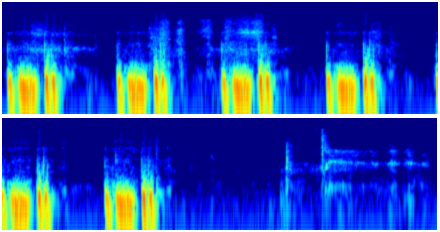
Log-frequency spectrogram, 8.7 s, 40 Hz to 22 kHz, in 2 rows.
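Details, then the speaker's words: Atrial septal defect, steady rhythm near 60/min: fixed splitting of the second heart sound with a soft systolic ejection murmur from increased flow through a normal pulmonic valve. "This finding is a nice finding of a fixed splitting of the second sound, ejection murmur due to increased flow in a patient with the atrial septa defect."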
